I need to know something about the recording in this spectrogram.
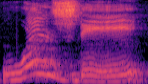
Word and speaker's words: Wednesday: Now, in Wednesday, handsome and handkerchief, we have a silent D in the middle. So it's not Wednesday and it's not handsome. It's not handkerchief. It's Wednesday. We pronounce it as a word, one word, not two words.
